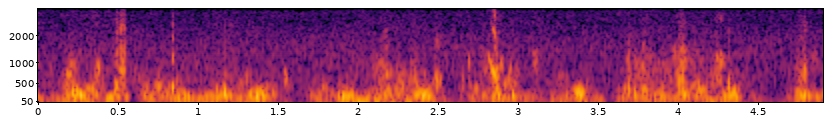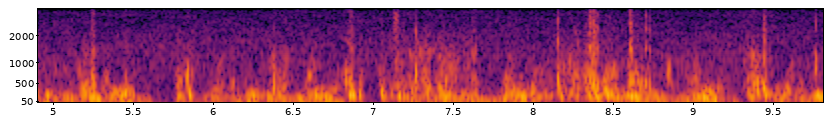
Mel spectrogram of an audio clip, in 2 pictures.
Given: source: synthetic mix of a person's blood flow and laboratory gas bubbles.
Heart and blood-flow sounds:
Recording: Doppler ultrasound of blood flow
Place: precordium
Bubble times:
0.14-0.70 s: bubbles
0.81-0.89 s: bubbles
1.07-1.24 s: bubbles
1.51-1.59 s: bubbles
2.08-2.54 s: bubbles
2.60-3.02 s: bubbles
3.08-3.14 s: bubbles
3.64-4.42 s: bubbles
4.70-4.88 s: bubbles
5.06-5.30 s: bubbles
5.40-5.54 s: bubbles
5.75-5.89 s: bubbles
6.32-6.48 s: bubbles
6.79-6.96 s: bubbles
7.01-7.54 s: bubbles
7.60-7.69 s: bubbles
7.87-8.76 s: bubbles
8.82-8.88 s: bubbles
9.30-9.51 s: bubbles
9.73-9.80 s: bubbles
From the record:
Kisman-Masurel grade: 343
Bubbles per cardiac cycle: rolling drumbeat, 9 or more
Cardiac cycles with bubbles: 100%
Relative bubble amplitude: loud (0.450 to 0.775)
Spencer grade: 3 (all of the cardiac periods contain showers or single bubble signals, but not dominating or overriding the cardiac motion signals)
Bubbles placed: only in the low amplitude regions of the cardiac cycle

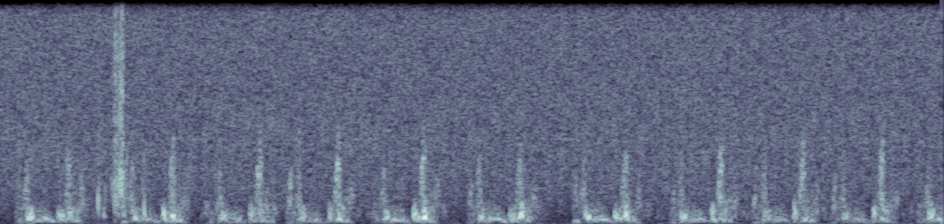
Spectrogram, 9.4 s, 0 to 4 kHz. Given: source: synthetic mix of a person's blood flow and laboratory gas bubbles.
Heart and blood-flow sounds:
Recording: Doppler ultrasound of blood flow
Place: precordium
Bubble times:
0.99-1.11 s: bubbles
1.14-1.31 s: bubbles
1.43-1.52 s: bubbles
From the record:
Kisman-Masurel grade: 221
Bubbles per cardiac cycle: several, 3 to 8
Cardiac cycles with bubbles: 10 to 50%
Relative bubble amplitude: barely perceptible (0.100 to 0.250)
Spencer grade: 2 (many but less than half of the cardiac periods contain bubble signals, singularly or in groups)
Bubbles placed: only in the low amplitude regions of the cardiac cycle

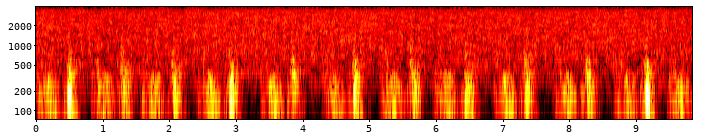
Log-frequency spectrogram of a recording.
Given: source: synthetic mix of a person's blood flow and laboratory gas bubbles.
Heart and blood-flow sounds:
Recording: Doppler ultrasound of blood flow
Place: precordium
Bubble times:
no bubbles
From the record:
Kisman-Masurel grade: 000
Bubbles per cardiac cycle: 0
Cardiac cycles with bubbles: 0%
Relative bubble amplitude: no bubbles discernible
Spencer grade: 0 (complete lack of bubble signals)

